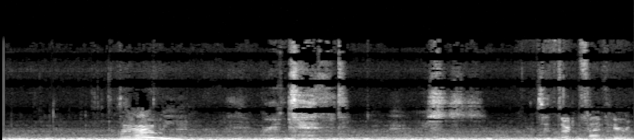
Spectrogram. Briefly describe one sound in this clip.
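A car's tyres and engine rumble steadily on the road.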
